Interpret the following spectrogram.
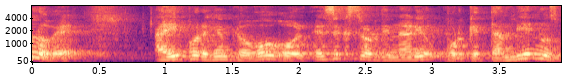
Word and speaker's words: Gogol: ¿Gogol se escribe Gogol Gogol. o Gogli? No, Gogol. Gogol. Así, G-O, acento, G-O-L.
